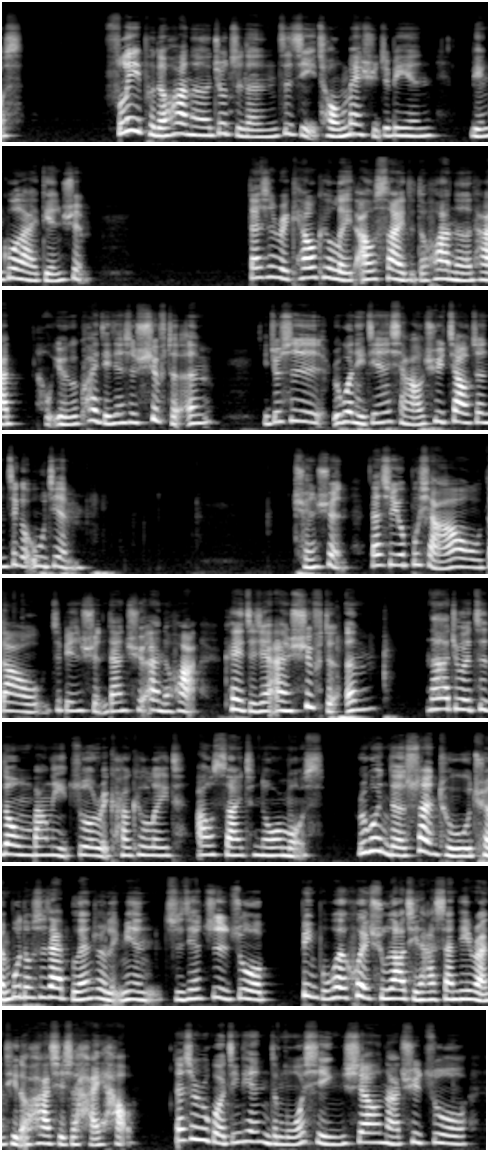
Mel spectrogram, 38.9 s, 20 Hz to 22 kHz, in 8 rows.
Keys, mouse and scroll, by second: 12.8 middle click, 13.4 shift+middle click, 13.9 Tab, 14.1 click, 15.0 shift+middle drag, 15.3 middle drag, 16.5 middle click, 17.6 a, 19.6-20.9 drag, 22.8 shift+n, 29.4 Tab, 30.3 shift+middle drag, 30.7 middle drag, 31.1 click, 36.8 click, 37.3-38.6 middle drag.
